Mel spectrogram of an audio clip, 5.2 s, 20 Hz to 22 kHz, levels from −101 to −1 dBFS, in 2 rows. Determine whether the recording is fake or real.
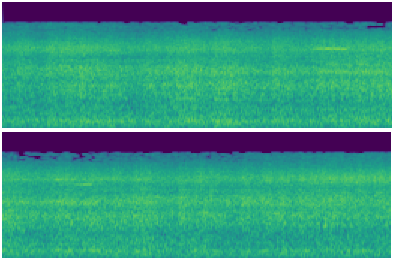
real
